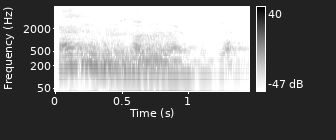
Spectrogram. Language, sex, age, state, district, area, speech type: Marathi, male, 18-30, Maharashtra, Washim, rural, spontaneous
